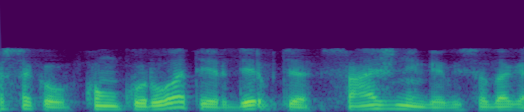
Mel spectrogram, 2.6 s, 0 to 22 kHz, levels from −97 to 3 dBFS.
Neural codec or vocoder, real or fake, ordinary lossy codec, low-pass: codec, 16 kHz in and 24 kHz out, 1 kbps, XY-Tokenizer; fake; MP3, 32 kbps; 3.6 kHz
